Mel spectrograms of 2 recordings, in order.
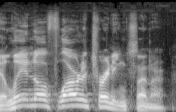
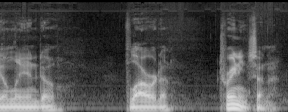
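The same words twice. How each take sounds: First: It is said in a confident, convincing way. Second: It is said in a flat, unconvincing way. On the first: The speaker calls it right. "It's a little bit better" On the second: The speaker calls it wrong. "it didn't sound convincing"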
